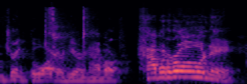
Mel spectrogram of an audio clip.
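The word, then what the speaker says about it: Gaborone: But no, I often drink the water here in Habaron. It's not Gabberon. It's not Gabberon. It's habaron because in satswana the g is pronounced as a habaron.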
